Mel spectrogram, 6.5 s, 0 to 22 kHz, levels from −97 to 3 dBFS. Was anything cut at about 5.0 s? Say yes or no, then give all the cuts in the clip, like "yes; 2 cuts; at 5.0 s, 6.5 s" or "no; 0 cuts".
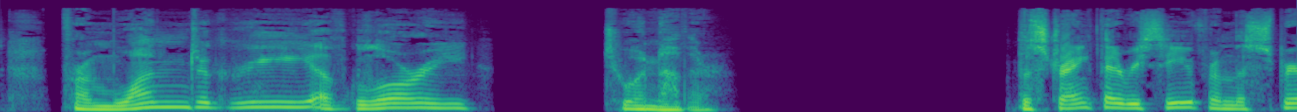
yes; 1 cut; at 5.0 s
